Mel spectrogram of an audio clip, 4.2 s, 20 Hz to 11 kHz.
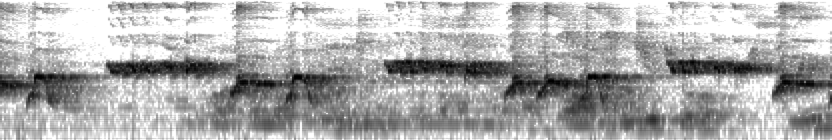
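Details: White-rumped shama from a bird farm in Anyer, Banten, Indonesia, a song said to make rival birds react at once: a loud, rich phrase of sliding whistles with a high sustained note, repeated about every 1.4 seconds.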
